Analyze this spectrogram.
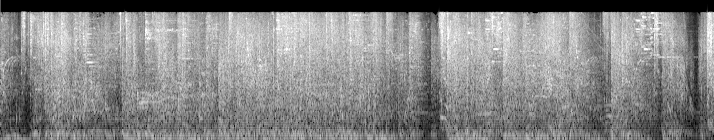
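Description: Magic spells whoosh and crackle in a busy game fight.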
